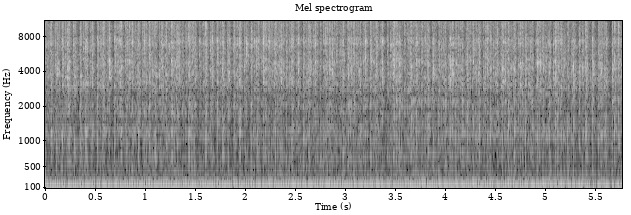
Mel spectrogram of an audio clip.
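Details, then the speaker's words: 1972 AMC Javelin with an AMC 401 bored and stroked to 431, aluminum rods and a stroker crank, built in 1996 and first run only the day before: deep, even, lopey V8 burble with no knocks or misses; normal idle. "So pretty wild it runs as good as it does."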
